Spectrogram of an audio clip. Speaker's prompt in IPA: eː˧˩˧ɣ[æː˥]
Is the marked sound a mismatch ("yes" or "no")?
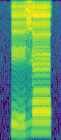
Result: no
